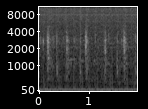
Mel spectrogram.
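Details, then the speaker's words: French crystal regulator clock with an open escapement, sold as non-running, possibly made by Vincente, recorded with a dumpster-found microphone: a quiet, crisp tick-tock at about four to five ticks per second with fairly even spacing. It sounds in beat. "I think you can get that sounds like it's in beat"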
